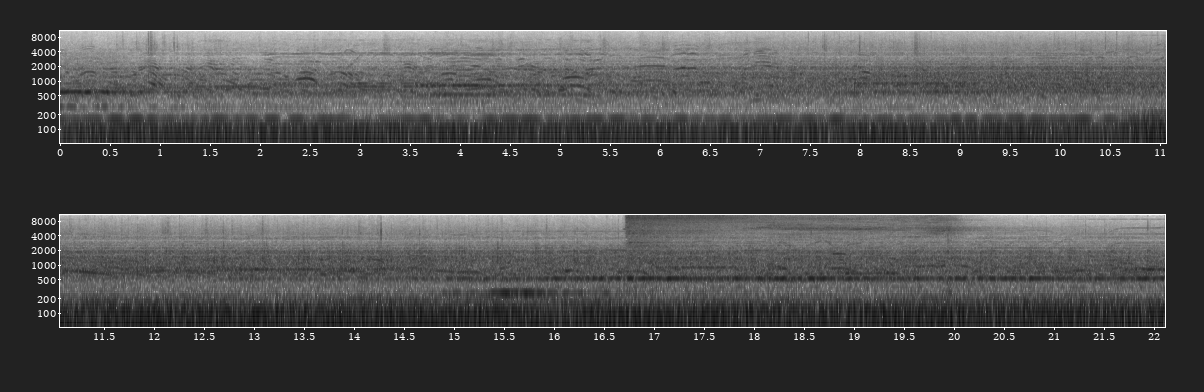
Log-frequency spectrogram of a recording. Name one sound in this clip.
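Loud music booms from large loudspeakers across a vast open-air space.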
